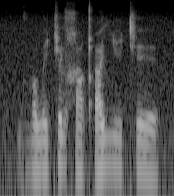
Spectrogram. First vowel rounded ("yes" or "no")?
yes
